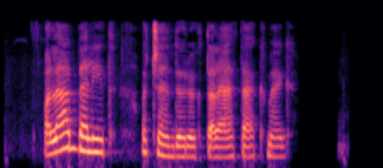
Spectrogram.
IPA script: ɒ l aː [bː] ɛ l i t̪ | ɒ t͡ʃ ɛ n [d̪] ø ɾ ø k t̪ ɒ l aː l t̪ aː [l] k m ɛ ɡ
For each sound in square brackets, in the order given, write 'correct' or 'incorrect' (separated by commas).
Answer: correct, correct, incorrect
